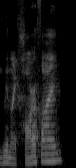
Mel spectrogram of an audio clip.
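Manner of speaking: normal talking voice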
